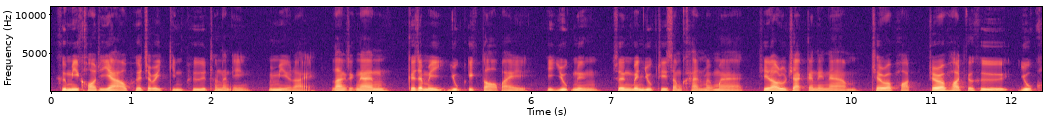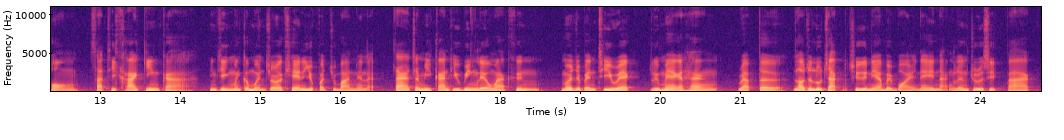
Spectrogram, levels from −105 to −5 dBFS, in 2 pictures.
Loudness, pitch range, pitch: -19 LUFS, 100-120 Hz, 110 Hz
